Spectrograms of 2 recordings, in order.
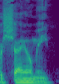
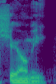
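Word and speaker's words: Xiaomi: Chinese brands like Huawei, Oppo or Shyomi. I hope I pronounced it correctly this time. As many of you have pointed out that we don't pronounce Shaomi.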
